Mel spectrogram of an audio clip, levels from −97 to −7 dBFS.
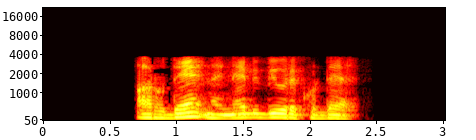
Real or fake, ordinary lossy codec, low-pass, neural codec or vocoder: real; AAC, 24 kbps; 3.6 kHz; none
